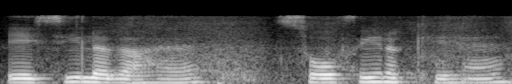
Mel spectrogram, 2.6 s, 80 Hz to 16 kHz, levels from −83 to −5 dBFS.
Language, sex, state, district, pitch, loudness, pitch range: Hindi, female, Chandigarh, Chandigarh, 165 Hz, -18 LUFS, 160-180 Hz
